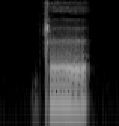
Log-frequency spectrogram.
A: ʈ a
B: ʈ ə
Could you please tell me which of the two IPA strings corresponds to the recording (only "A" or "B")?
B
